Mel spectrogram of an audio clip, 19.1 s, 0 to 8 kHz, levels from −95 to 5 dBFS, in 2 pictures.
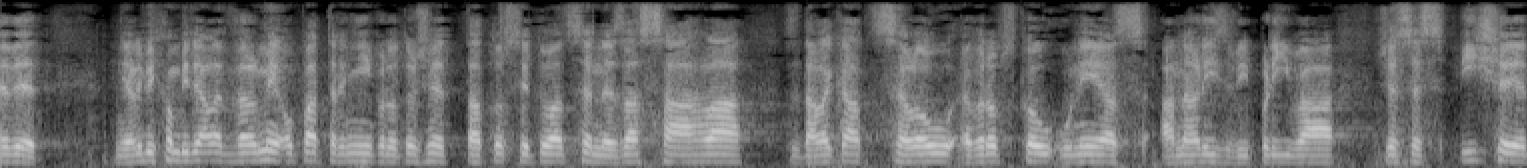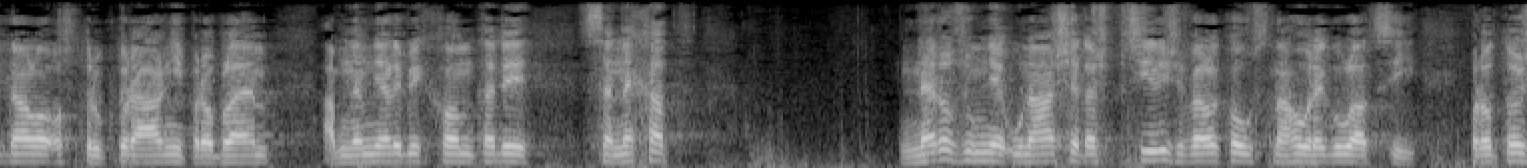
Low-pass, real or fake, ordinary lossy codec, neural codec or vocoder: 7.2 kHz; real; AAC, 32 kbps; none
